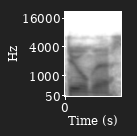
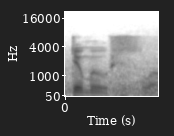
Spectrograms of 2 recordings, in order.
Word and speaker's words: Dumas: It's pronounced Dumas. I got an EOL. But you'll hear Dumas or Dumas. I knew I was there, but he come down anyway. Or if you're David Stoops, it's Dumus.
